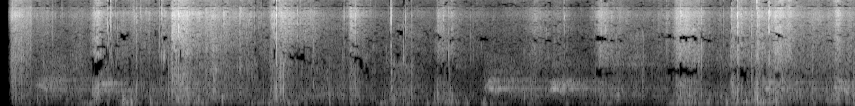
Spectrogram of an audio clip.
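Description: Footsteps and brush rustling from someone moving quickly through forest undergrowth, in irregular steps and swishes. A faint pitched call sounds briefly near the start and again for about a second midway.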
